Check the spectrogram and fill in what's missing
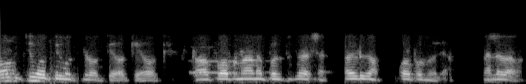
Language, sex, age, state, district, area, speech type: Malayalam, male, 60+, Kerala, Palakkad, rural, conversation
